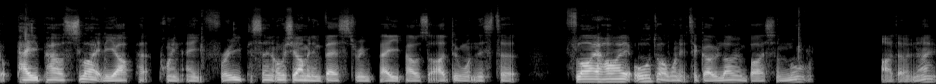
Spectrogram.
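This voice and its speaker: Fairly low-pitched man with a British accent, fairly quick pace and ordinary pitch variation, over a quiet background. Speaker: stock market youtuber. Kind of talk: casual market recap. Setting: home, late at night.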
